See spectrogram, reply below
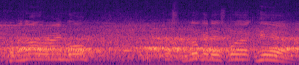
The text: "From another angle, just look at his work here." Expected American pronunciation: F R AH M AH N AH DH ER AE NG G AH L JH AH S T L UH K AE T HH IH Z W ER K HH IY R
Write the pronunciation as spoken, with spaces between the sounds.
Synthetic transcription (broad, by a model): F R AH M AH N AH DH ER AE NG G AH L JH AH S T L UH K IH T HH IH Z W ER K HH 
